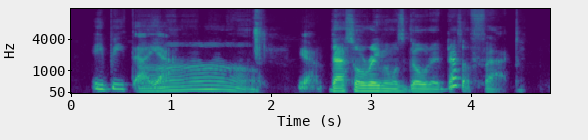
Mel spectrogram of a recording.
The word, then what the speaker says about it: Ibiza: They pronounce the Z like a TH, more of a TH sound. Oh, it's Ibiza? Ibiza, yeah.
